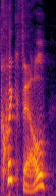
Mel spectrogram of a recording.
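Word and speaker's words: CWCville: It's supposed to be pronounced Quickville.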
